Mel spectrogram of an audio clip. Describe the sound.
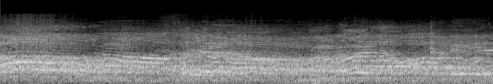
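Crowd at a religious sermon roaring the Naara-e-Haidari slogan in unison, a loud, sustained mass of shouting voices holding strong throughout.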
